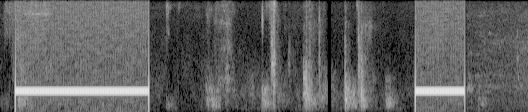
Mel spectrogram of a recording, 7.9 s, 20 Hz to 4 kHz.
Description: Ringback tone (North America), 440 + 480 Hz.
